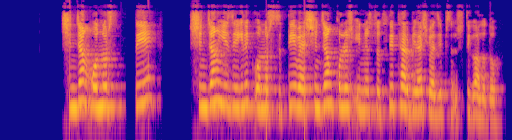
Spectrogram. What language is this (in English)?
Uyghur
